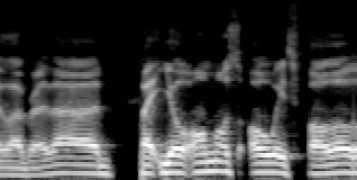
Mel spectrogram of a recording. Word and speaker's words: verdad: A pronunciation note for this one is that oftentimes the second D might be a little bit softer, and you might not even hear it, and you might sound more like verdad, verdad, because the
